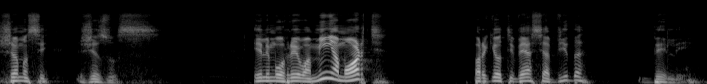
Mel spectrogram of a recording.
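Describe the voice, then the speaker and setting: Lively intonation with vocal fry, a fairly slow pace and long, frequent pauses. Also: man, fairly high pitch for a man. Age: 60s. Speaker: pastor. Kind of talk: sermon.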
